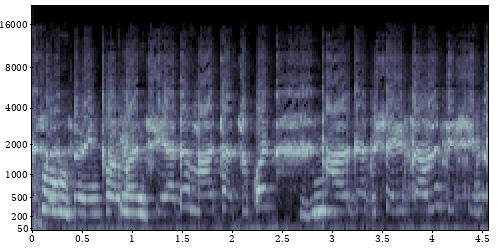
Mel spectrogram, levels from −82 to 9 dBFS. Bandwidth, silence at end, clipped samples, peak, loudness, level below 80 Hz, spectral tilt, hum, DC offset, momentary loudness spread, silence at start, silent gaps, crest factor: 16.5 kHz; 0 s; under 0.1%; 0 dBFS; -16 LUFS; -48 dBFS; -1.5 dB/octave; none; under 0.1%; 2 LU; 0 s; none; 16 dB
